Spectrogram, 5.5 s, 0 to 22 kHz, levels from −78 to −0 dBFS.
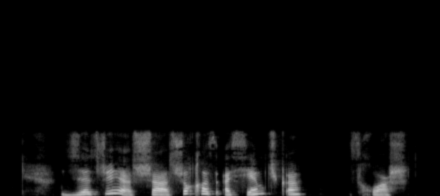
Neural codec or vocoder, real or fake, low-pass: none; real; 7.2 kHz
